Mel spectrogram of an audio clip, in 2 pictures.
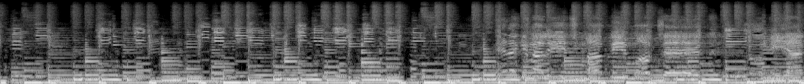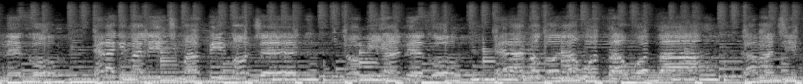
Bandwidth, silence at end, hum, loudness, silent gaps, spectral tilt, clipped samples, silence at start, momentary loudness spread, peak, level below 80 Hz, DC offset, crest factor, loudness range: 19.5 kHz; 0 s; none; -12 LUFS; none; -5.5 dB/octave; under 0.1%; 0 s; 3 LU; 0 dBFS; -16 dBFS; under 0.1%; 10 dB; 1 LU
